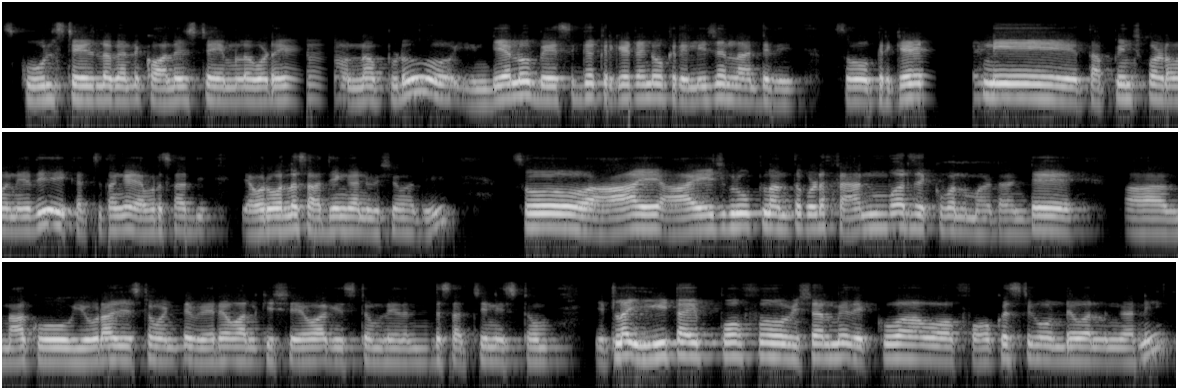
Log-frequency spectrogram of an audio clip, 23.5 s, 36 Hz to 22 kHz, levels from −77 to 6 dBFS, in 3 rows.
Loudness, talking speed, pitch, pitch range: -17 LUFS, 165 wpm, 150 Hz, 145-170 Hz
